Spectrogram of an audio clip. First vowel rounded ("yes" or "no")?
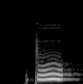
yes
